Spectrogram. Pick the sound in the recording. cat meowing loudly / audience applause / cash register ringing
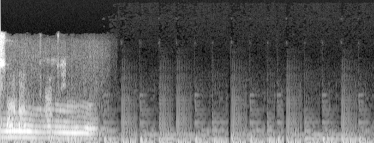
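cat meowing loudly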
